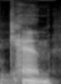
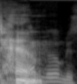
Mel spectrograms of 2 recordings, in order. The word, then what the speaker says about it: Ham: People tend to say Cam, but it should be pronounced Ham, which means black in the sense of a root race.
